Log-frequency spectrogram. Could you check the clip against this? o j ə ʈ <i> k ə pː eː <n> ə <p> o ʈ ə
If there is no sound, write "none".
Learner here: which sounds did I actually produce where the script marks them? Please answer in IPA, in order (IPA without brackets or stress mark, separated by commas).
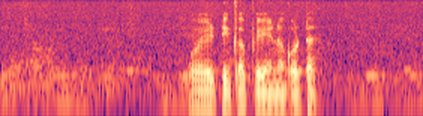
i, n, k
